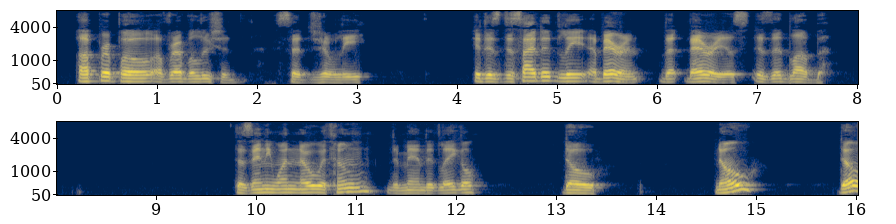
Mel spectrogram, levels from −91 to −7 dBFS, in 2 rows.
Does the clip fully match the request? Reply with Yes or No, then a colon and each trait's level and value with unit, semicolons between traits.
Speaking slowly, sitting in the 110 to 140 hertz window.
Yes: slow, 95 wpm; low, 135 Hz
